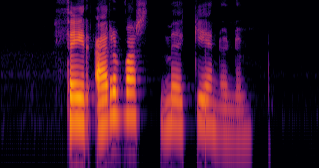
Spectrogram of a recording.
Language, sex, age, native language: Icelandic, female, 20-29, Icelandic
